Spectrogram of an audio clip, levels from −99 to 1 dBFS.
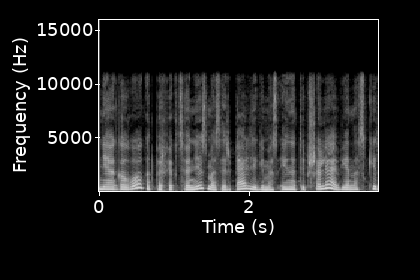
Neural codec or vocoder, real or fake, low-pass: none; real; 10.8 kHz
